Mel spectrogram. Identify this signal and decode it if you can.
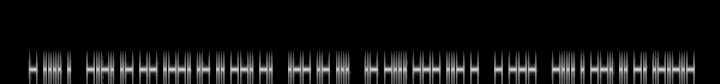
Morse code, heard as a keyed tone, about 50 wpm, 700 Hz. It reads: THE CAMPAIGN WAS ABOUT TO BEGIN.
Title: Sentences from Top 1200 Words 50wpm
